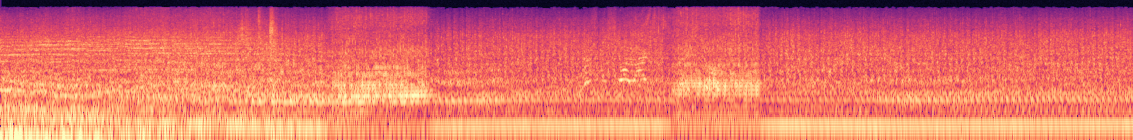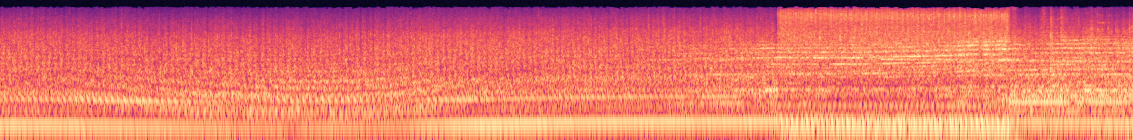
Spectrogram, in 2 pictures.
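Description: A propeller plane engine drones steadily and loudly.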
